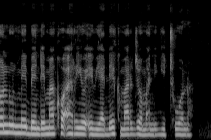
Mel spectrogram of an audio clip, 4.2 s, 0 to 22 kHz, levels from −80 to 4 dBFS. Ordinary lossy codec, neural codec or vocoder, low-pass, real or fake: none; vocoder, 44.1 kHz, 128 mel bands, Pupu-Vocoder; 19.8 kHz; fake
